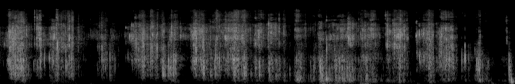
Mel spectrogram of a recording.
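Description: A natural bristle bath brush with stiff pale tufts is scratched and rubbed by hand against a clear pane, heard close up the whole time. It makes dense, bright, crinkly scratching in rapid bursts with brief pauses, almost no low end, and a dry, short decay.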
